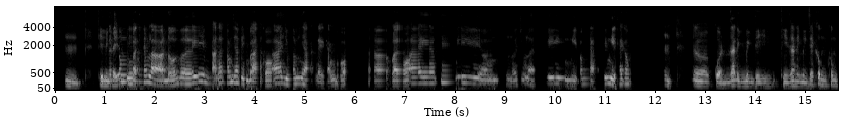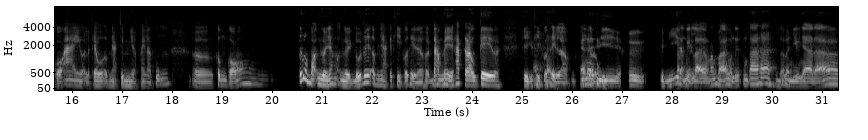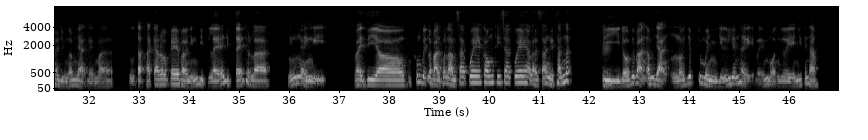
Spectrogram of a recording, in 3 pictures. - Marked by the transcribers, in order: other background noise; tapping; laughing while speaking: "À"
- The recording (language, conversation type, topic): Vietnamese, podcast, Bạn thấy âm nhạc giúp kết nối mọi người như thế nào?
